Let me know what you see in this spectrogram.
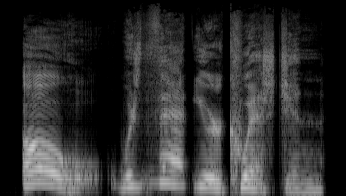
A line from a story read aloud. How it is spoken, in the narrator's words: Elvid sneered openly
